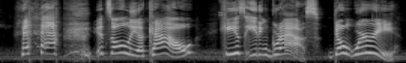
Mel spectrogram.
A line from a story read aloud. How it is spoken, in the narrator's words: laughs and says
